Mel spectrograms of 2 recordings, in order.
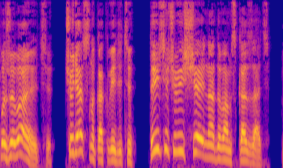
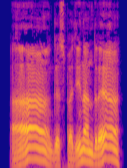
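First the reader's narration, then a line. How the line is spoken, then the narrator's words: Usual half-mocking tone. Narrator (Russian): сказал тот своим обычным полунасмешливым тоном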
